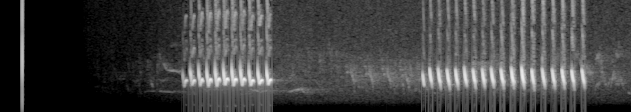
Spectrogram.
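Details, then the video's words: European greenfinch singing: after a single sharp click, a short rapid trill of about a dozen high notes, a brief pause with soft faint notes, then a longer, steady fast trill lasting nearly two seconds. "green Finch singing"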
